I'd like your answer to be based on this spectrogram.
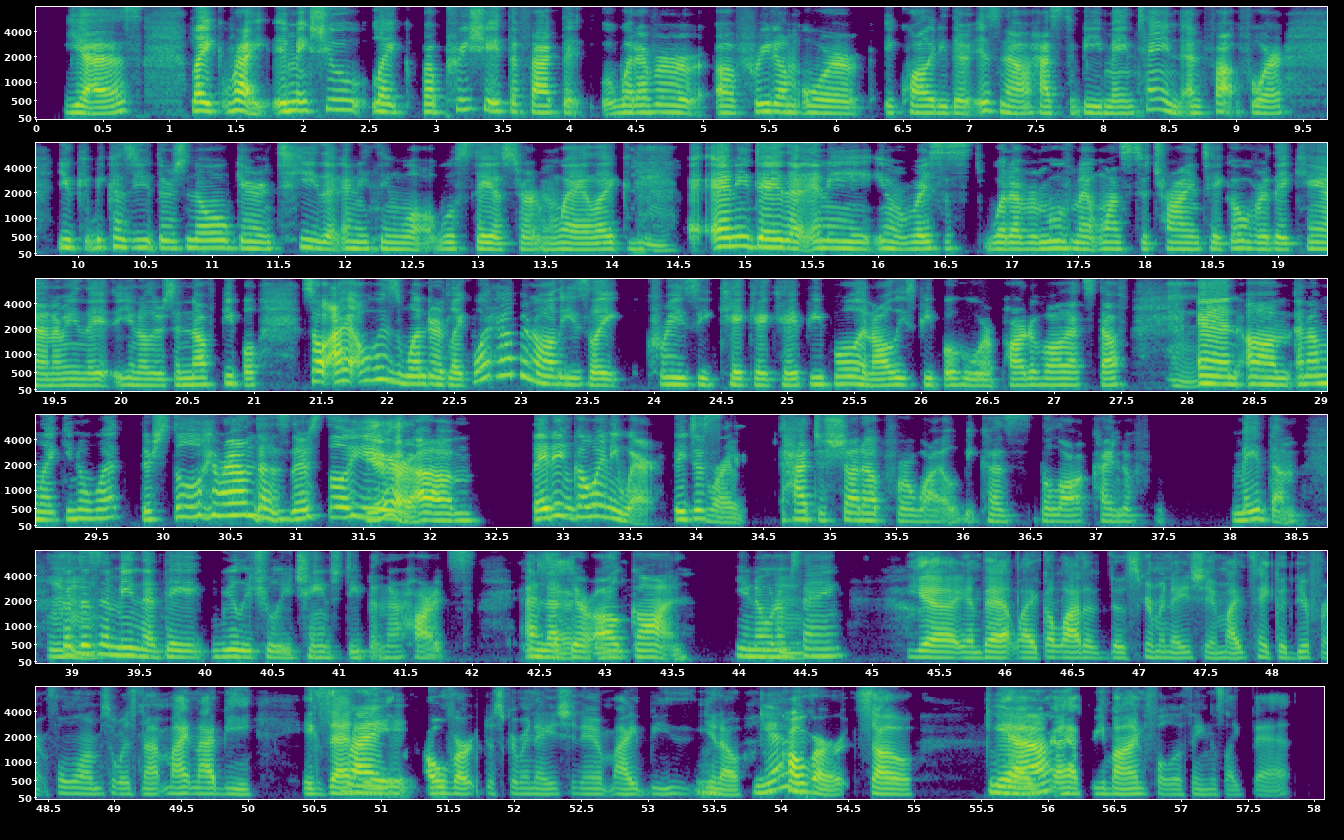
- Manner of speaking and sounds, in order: tapping; other background noise; laughing while speaking: "still"
- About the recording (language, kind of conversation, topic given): English, unstructured, How can learning about past injustices shape our views and actions today?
